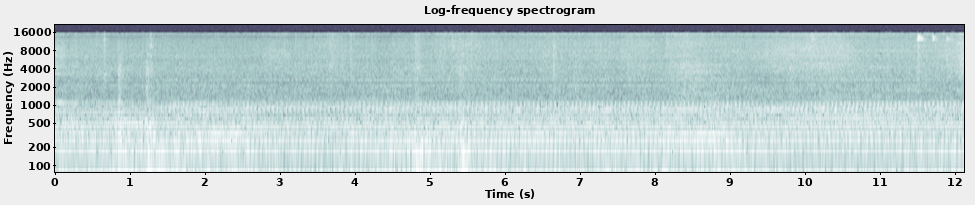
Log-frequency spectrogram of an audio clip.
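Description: Tokyu 8500 series electric train standing at a platform, its onboard equipment giving a steady, many-toned hum, with a few light knocks.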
